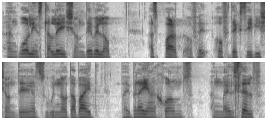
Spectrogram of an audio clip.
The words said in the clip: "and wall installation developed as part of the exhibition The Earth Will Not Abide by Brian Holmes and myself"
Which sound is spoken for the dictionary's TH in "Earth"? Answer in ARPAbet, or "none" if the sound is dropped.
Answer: S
